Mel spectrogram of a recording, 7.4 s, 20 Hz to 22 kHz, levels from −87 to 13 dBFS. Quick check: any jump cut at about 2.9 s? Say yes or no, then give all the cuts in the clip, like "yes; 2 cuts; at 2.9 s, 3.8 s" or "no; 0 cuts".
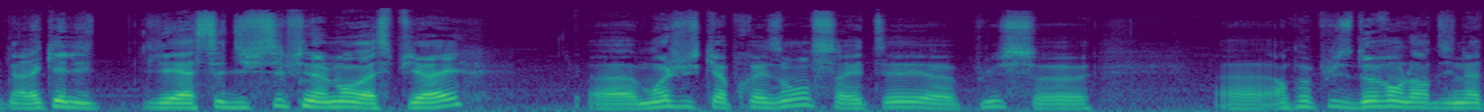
yes; 1 cut; at 2.9 s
